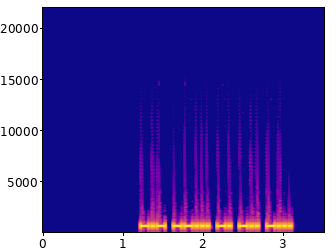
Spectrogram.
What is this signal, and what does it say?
Morse code, heard as a keyed tone, about 36 wpm, 700 Hz. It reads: K7NDB
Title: USA Call Signs - 3x Character Spacing - 35wpm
